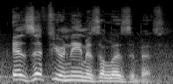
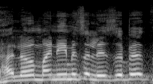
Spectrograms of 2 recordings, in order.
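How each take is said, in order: First: Said in the usual way. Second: Higher, sing-song fake-friendly phone voice; lightly voiced scammer woman introducing herself; mock call-center greeting. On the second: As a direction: imitate a scammer faking a sweet hello. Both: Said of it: "You know, a female on there".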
